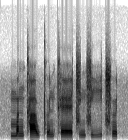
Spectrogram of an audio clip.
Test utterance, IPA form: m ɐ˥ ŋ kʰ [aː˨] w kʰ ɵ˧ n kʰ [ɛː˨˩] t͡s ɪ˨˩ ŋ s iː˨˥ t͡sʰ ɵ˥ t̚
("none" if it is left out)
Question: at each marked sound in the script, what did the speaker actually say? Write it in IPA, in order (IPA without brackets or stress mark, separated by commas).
aː˨˩, ɛː˨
